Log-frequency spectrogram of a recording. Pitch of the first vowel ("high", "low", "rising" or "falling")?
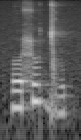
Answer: low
